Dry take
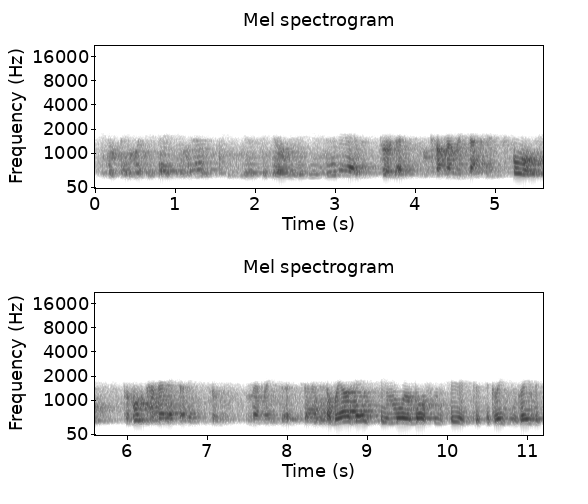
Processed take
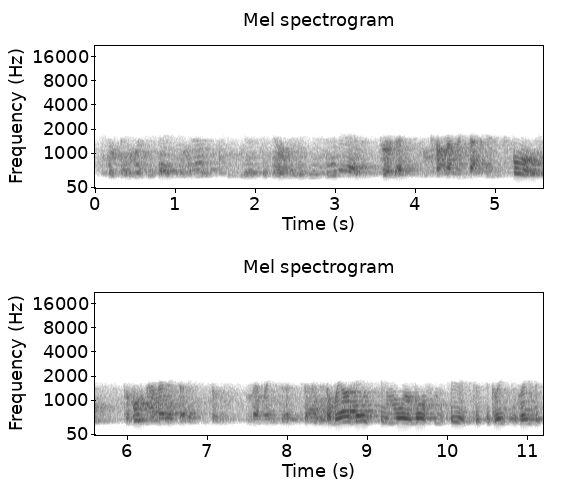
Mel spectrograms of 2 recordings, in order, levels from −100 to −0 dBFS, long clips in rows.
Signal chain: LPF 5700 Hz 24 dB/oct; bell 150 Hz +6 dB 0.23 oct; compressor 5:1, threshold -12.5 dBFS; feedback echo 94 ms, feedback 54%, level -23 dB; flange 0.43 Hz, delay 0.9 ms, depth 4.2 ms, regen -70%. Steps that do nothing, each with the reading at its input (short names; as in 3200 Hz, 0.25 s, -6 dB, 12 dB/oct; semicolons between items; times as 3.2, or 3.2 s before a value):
LPF 5700 Hz: input band ends at 1500 Hz; bell 150 Hz: input band starts at 360 Hz; compressor, threshold -12.5 dBFS: input peak -18.5 dBFS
